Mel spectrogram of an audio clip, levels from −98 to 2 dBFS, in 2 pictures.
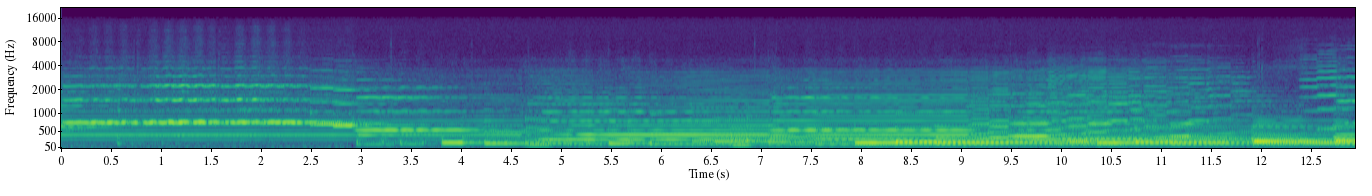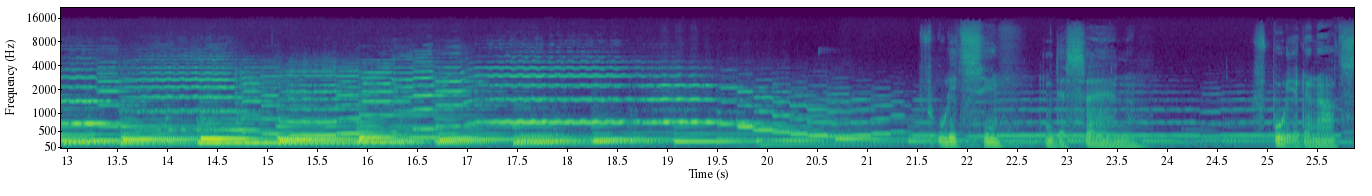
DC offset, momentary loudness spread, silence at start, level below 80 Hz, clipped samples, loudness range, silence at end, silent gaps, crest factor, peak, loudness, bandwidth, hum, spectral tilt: under 0.1%; 11 LU; 0 s; -48 dBFS; under 0.1%; 10 LU; 0 s; none; 18 dB; -4 dBFS; -21 LUFS; 12.5 kHz; none; -7.5 dB/octave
